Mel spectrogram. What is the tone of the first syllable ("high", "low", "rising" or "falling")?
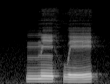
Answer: high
